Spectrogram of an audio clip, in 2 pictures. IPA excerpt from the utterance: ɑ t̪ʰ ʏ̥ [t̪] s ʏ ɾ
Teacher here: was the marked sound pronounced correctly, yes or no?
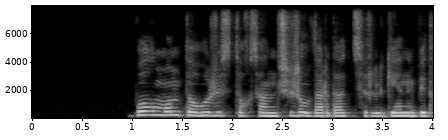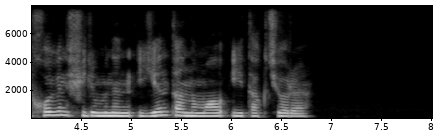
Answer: no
